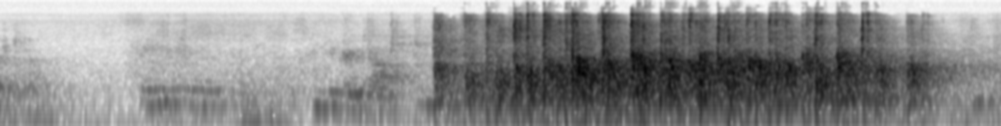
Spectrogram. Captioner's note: clapping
